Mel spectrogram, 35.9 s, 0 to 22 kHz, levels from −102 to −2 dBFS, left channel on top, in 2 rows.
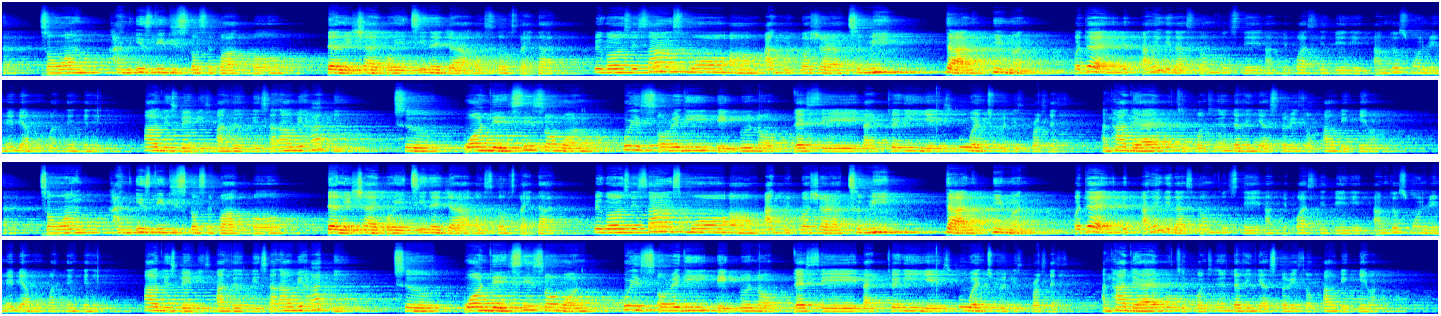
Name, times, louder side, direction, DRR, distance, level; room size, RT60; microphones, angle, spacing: voice 1, 0.5-1.0 1.4-3.5 4.1-6.9 7.4-11.1 11.8-12.8 13.4-13.9 14.2-15.9 16.2-19.2 19.7-22.3 22.9-23.4 23.7-25.3 25.7-31.2 31.7-32.6 32.9-35.1, right 1 dB, 15° right, 4 dB, 0.8 m, -25 dB
17.5 x 17.0 x 3.5 m, 2.7 s
head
